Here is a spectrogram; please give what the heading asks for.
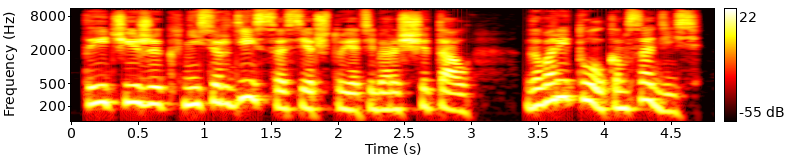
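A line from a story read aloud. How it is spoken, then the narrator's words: Plain. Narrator (Russian): сказал хозяин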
